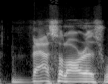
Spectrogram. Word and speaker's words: Vassilaris: Picture a cyclops, picture a second cyclops, and then picture a third cyclops, D-I-M-I-T-R-I. Three cyclopses. Cyclops I? Well, there are three of them. The last name is Vassilaris, rhymes with Assilaris, except you had a V.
